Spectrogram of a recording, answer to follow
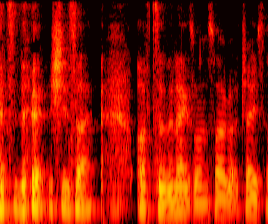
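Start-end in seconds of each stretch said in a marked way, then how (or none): none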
